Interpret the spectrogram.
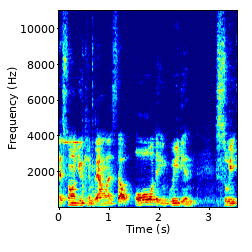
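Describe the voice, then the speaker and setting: With audible room echo and noticeable background noise, a man talks at a fairly slow pace with ordinary pitch variation. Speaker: chef. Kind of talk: cooking tutorial. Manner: animated.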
